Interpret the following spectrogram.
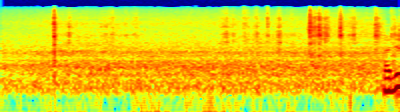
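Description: Steady rush of a nearby creek, with a few light clicks and scrapes of a metal tool digging gravel out of a bedrock crevice into a plastic gold pan.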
